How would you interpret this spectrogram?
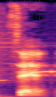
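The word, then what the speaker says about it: ぜ: Se with the Dakten is pronounced ze.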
